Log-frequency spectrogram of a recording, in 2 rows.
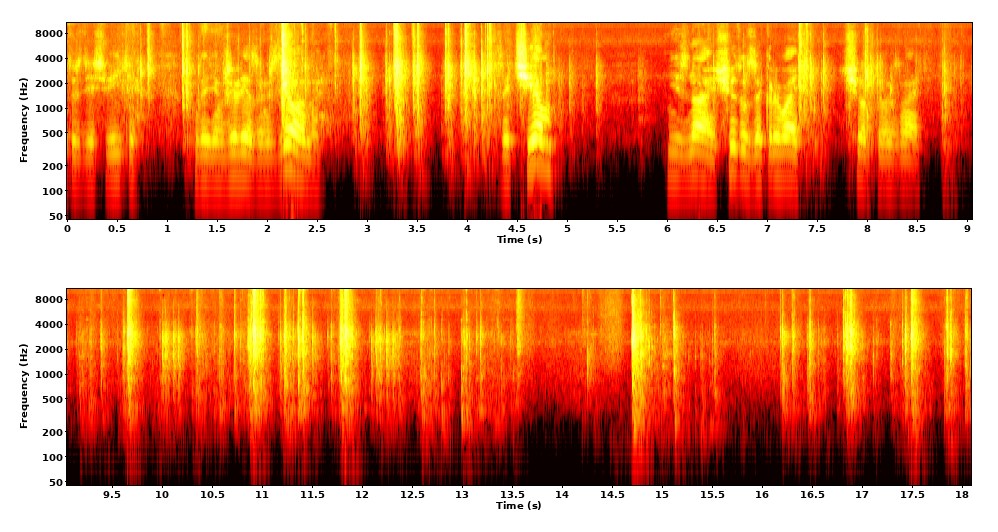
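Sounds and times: door lock clicking and clattering: 2.0 - 5.1, 7.2 - 13.6, 14.7 - 15.6, 16.2 - 18.0.

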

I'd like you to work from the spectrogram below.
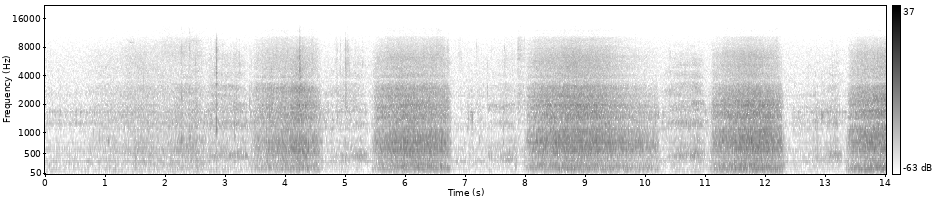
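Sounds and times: man blowing on charcoal: 3.4 - 4.6, 5.4 - 6.8, 7.9 - 12.4, 13.2 - 14.0.

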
